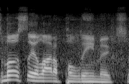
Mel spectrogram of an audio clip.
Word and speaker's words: polemics: It's a lot of it's mostly a lot of polemics right now. Bulimics? Polemics. Like people throwing up? No, it's like criticism of other positions, other I faiths. see. So polemics. I mispronounced polemics.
